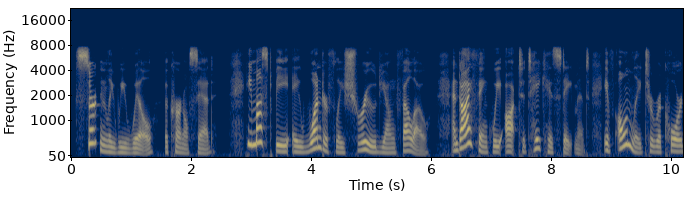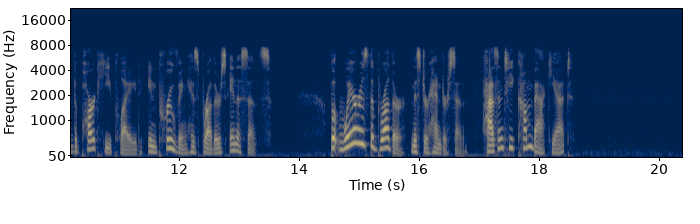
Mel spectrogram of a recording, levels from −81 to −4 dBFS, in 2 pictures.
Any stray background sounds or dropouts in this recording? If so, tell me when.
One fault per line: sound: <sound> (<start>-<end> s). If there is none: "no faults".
no faults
